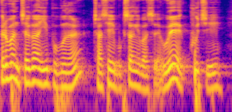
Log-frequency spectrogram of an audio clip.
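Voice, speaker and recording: A man preaching an early-morning sermon as senior pastor, earnest and animated, acting out scenes in his storytelling. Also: medium pitch, moderate pace. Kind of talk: dawn prayer sermon.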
